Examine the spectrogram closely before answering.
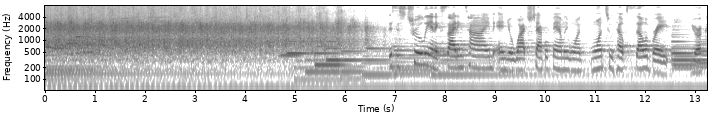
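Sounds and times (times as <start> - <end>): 
audience applause: 0.0 - 6.9
speech: 6.9 - 13.2.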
